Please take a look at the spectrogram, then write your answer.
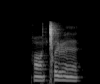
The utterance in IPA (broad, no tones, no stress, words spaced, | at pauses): qɑ̃ǀəɭɛ̃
